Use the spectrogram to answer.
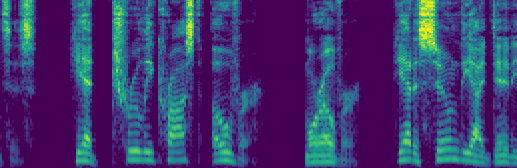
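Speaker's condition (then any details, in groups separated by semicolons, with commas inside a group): No condition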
